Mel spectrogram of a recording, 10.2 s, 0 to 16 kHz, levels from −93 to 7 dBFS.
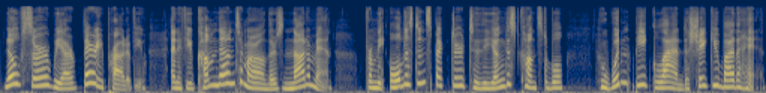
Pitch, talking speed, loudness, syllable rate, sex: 265 Hz, 215 wpm, -18 LUFS, 5.7 syllables/s, female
